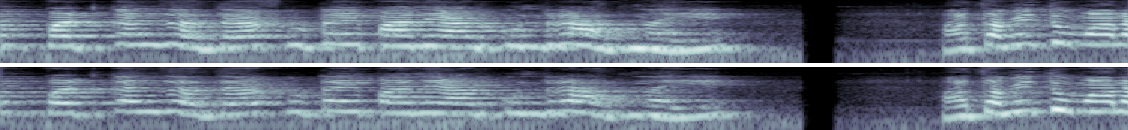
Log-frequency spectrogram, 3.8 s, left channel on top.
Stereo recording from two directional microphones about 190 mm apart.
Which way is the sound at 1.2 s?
25° right (ahead or behind).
